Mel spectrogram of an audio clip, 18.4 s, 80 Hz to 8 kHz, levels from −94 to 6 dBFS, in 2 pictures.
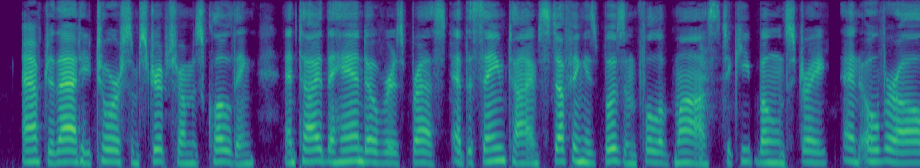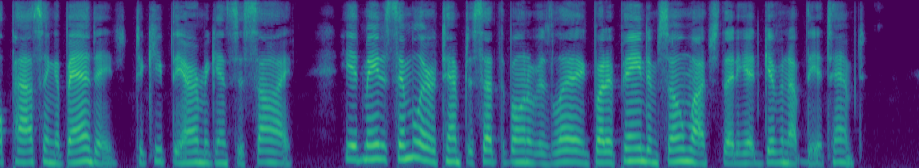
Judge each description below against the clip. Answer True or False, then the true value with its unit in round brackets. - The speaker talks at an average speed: False (230 wpm)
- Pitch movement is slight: True (2.0 semitones)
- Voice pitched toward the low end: False (190 Hz)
